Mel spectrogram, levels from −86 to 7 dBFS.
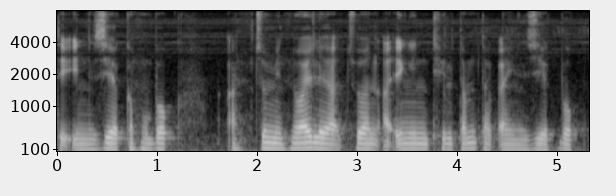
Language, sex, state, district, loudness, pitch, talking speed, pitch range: Mizo, male, Mizoram, Aizawl, -20 LUFS, 110 Hz, 225 wpm, 100-110 Hz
